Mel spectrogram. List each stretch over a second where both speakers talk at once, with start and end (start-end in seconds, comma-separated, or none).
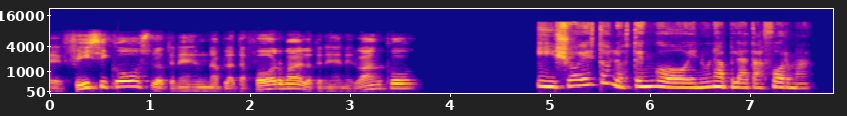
none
